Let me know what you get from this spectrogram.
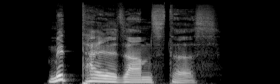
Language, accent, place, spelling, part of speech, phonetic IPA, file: German, Germany, Berlin, mitteilsamstes, adjective, [ˈmɪttaɪ̯lˌzaːmstəs], De-mitteilsamstes.ogg
- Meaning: strong/mixed nominative/accusative neuter singular superlative degree of mitteilsam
